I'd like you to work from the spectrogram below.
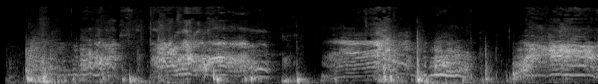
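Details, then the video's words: Domestic cats fighting, a compilation of cat fights: harsh noisy screeching bursts alternate with wavering yowls in several loud bouts, separated by short pauses and thumps of scuffling. "Cat Fight Compilation Video"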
